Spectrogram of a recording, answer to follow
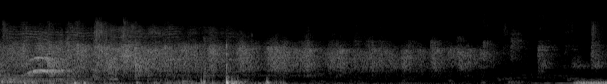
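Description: A congregation applauding a band that has just finished a carol, with a brief whoop near the start; the clapping fades out over about five seconds, with one sharp thump about two seconds in.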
